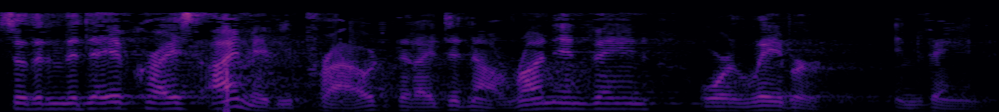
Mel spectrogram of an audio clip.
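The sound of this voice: A man with a raspy voice speaks at a moderate pace with lively intonation. Room echo is audible.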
